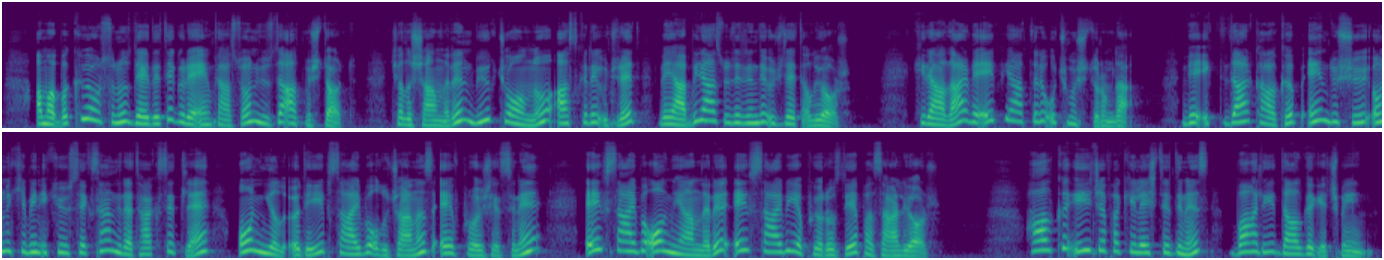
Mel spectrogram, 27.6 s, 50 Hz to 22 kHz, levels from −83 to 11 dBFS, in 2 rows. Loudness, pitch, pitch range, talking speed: -22 LUFS, 235 Hz, 195-270 Hz, 110 wpm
